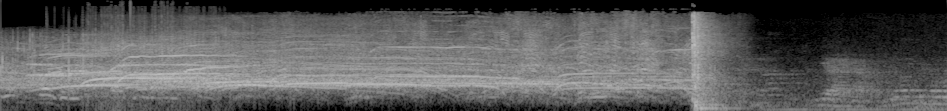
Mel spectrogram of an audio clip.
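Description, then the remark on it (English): A large crowd at an appearance by former President Marshall in Springfield, Illinois, cheers and shouts continuously and loudly for several seconds, then a sharp bang cuts it off and only faint, scattered crowd noise remains. “At an appearance in Springfield, Illinois, crowds asked him to summon Lincoln.”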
